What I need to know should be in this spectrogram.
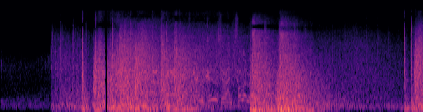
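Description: Shells explode loudly and splash in the water nearby.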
